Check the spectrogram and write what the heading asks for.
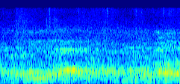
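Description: Indistinct voices in a large gym hall, with short drawn-out vocal sounds over a steady background hum of the room.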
